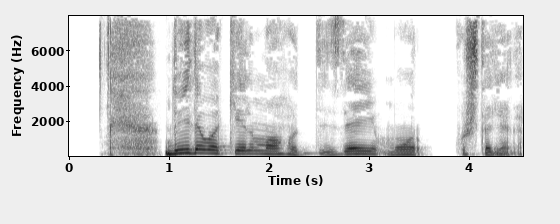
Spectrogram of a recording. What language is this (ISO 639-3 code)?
pus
